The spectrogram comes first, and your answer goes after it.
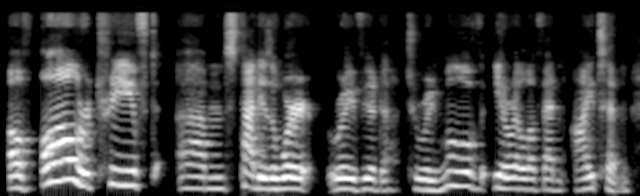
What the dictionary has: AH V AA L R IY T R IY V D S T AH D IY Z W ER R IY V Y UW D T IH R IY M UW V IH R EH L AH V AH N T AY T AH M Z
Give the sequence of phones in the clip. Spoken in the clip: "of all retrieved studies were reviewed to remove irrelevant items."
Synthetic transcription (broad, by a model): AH V AA L R IY T R IY V D S T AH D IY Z W ER R IY V Y UW D T IH R IY M UW V IH R EH L AH V AH N T AY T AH M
